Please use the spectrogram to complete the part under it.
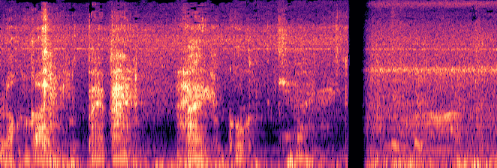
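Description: A young man speaks with animation close by.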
